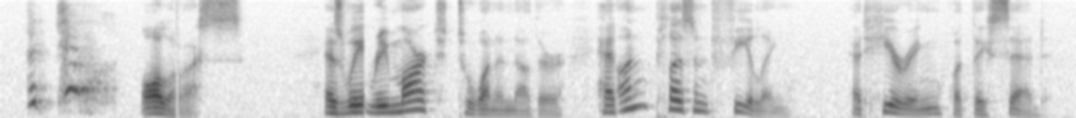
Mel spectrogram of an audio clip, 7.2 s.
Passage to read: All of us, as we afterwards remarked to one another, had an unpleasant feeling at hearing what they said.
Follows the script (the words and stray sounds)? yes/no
no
